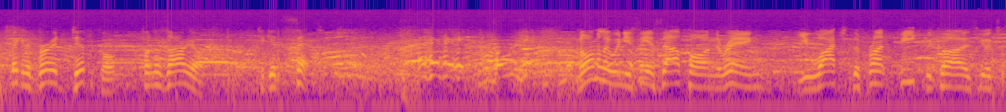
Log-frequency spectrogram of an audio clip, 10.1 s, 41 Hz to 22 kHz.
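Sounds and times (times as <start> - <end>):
men talking: 0.0 - 3.8, 4.8 - 10.0
arena crowd murmur: 0.0 - 10.0.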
